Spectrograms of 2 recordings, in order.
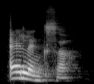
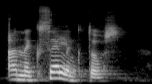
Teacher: In these clusters, gamma is always pronounced like an N sound.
